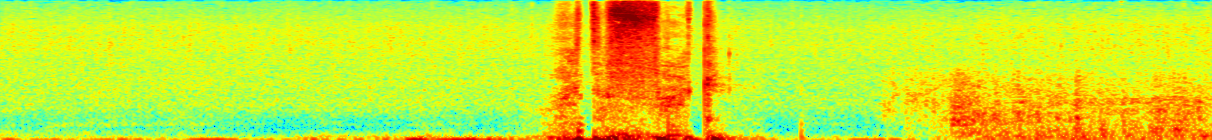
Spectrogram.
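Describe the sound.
Steady rain hisses throughout while a sharp, loud thunderclap cracks in the middle and rumbles briefly. A voice speaks a short exclamation over the storm.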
